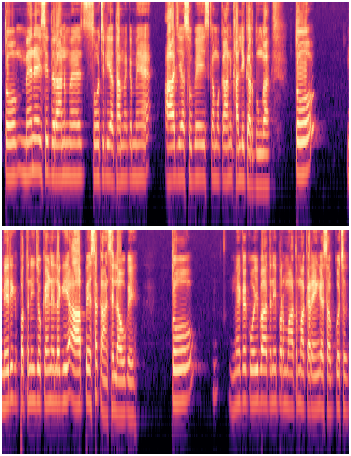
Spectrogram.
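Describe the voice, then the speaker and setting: A man recounts his own experience as a devotee, telling it earnestly and voicing the conversations as quoted dialogue. His voice sits high and clear, with a smooth, resonant tone. His pitch stays fairly level throughout. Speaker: devotee giving a testimony. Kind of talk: personal testimony storytelling.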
